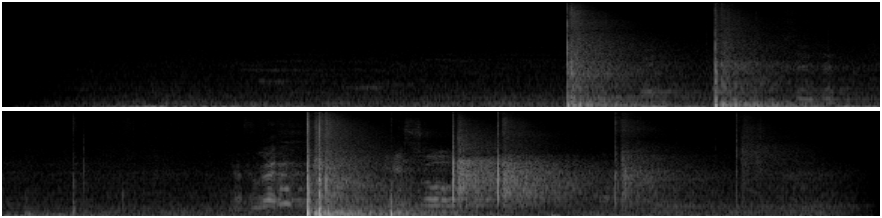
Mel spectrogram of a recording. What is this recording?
Inside recording of beachvolleyball, two teams training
